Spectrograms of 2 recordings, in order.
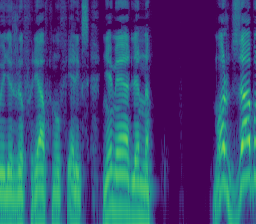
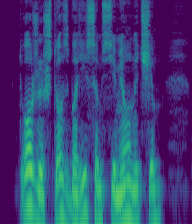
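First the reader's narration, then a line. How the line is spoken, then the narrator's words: Barely audible whisper. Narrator (Russian): прошептала Надежда Николаевна, еле слышно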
